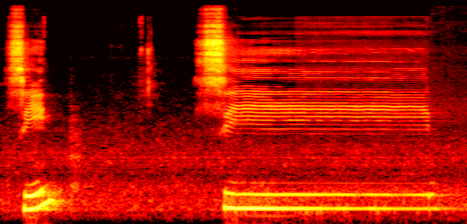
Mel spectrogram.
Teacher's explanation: زبان جو ہے بڑی نرمی کے ساتھ اس کو ادا کر لیتی ہے، تو سیٹی کی آواز کے ساتھ سین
